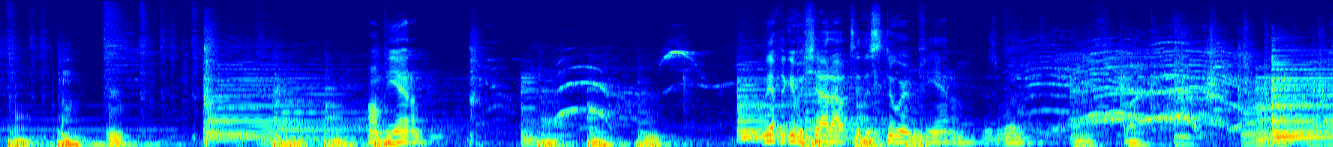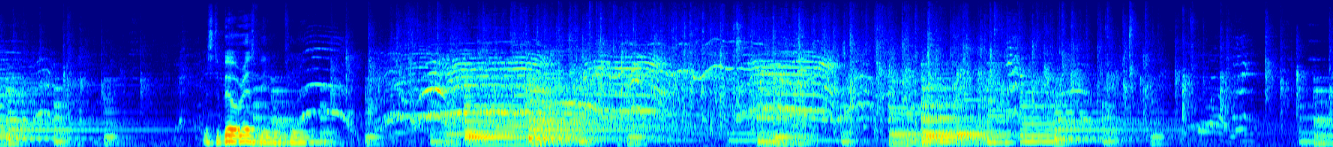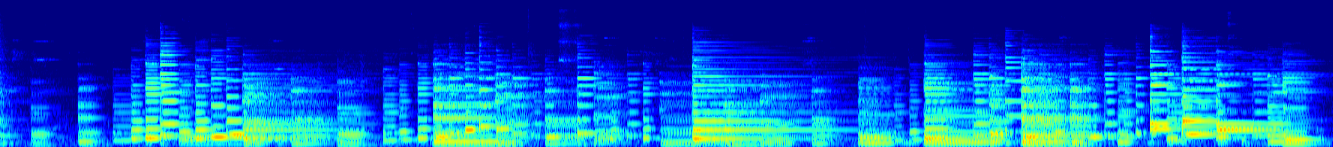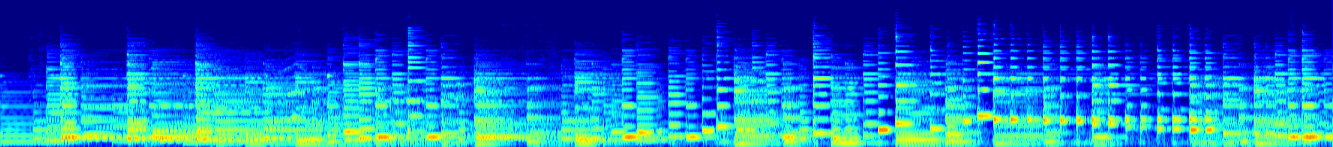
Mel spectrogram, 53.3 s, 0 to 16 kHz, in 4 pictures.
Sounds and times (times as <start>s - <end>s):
Piano: 0.0s - 53.3s.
